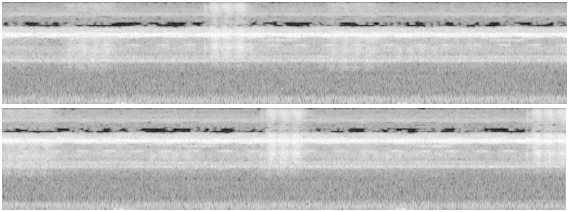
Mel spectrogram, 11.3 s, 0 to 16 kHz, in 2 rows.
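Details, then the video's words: Many crickets on a summer night in the countryside forest keep up a continuous shrill, pulsing trill in two bright pitch layers, broken by brief louder rasping bursts at irregular intervals, over faint low background noise. "10 Hours Relaxing Cricket Sounds For Sleep"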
